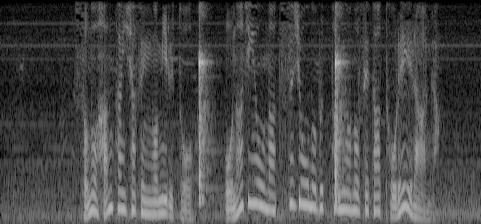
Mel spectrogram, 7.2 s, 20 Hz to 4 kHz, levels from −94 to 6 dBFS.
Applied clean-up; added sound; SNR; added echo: none; Bowed string instrument; 0 dB; none.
